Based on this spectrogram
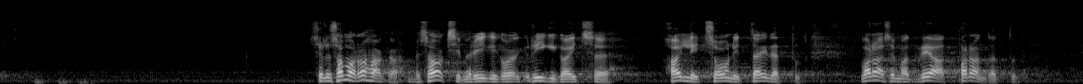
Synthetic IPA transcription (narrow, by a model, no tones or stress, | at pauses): se̞lːesɑmɑɾɑɦɑɡ̥ɑ̰me̞sɑːksimeɾiɡiriːɡ̥ikɑjt̪se̞ | hɑlʲːit̪so̞ːnʲit̪ːæjd̪̥e̞t̪ˑːud̪̥ | vɑɾɑse̞mɑd̪ve̞ɑd̪̥pɑɾɑnd̪̥ɑt̪ːˑud̪̥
